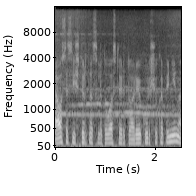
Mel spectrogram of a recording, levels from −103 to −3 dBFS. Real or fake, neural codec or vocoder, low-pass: real; none; 14.4 kHz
